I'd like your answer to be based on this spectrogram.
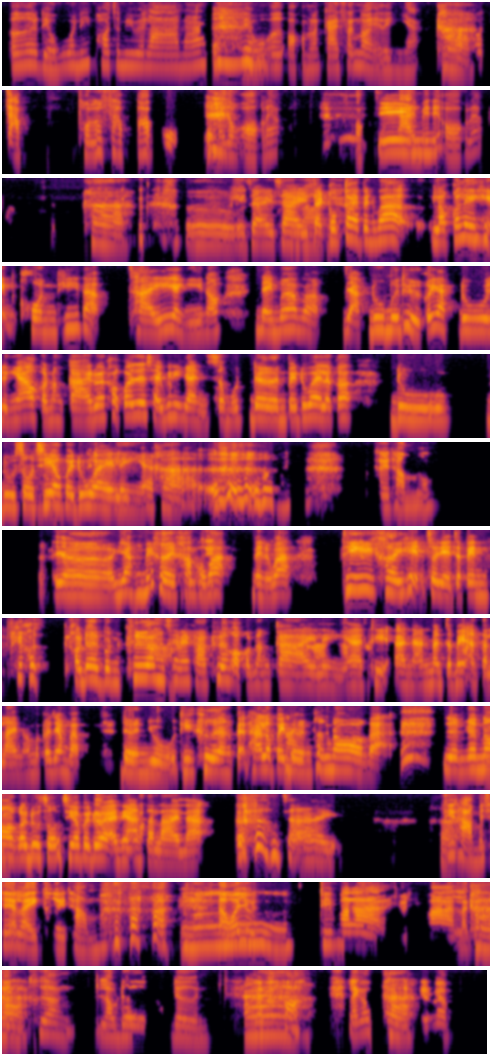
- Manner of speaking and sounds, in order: chuckle; distorted speech; other background noise; chuckle; mechanical hum; chuckle; unintelligible speech; chuckle; chuckle; chuckle; chuckle; tapping; laughing while speaking: "แล้วก็"
- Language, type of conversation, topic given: Thai, unstructured, การใช้โซเชียลมีเดียมากเกินไปทำให้เสียเวลาหรือไม่?
- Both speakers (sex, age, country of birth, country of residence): female, 40-44, Thailand, Sweden; female, 40-44, Thailand, Thailand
